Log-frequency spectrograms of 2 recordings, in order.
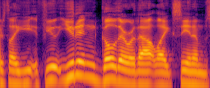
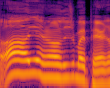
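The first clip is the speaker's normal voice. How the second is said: much higher-pitched mimicked young man; younger guy's voice; 7 semitones higher than usual. Young man explaining himself to the comic onstage, high mimicked voice. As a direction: imitate a sheepish young audience member, pitched up.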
